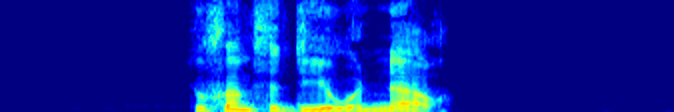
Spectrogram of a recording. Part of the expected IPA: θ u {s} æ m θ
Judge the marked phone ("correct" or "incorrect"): incorrect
